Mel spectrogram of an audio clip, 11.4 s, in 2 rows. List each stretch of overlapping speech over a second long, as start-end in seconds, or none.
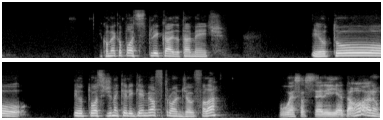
none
